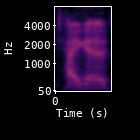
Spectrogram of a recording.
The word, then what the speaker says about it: Tigo: Tigo, T-I-G-O. T-Y-G-O is the symbol. So it is probably pronounced Tigo.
